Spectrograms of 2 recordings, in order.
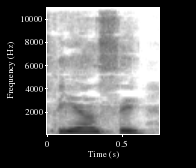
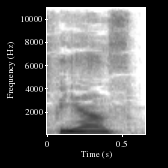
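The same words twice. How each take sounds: First: "fiance" ending in an extra "say" syllable; female form of fiance. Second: "fiance" cut to two syllables, fee-ans; male form of fiance. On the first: Explaining the word for a woman, "fiance" ending in "say". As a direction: say "fiance" as three syllables, fee-an-say. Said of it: "female is fiance". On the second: Explaining the word for a man, "fiance" ending on s. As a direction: end "fiance" on the s, no final vowel. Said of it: "male is fiance". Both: Shown as a demonstration.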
